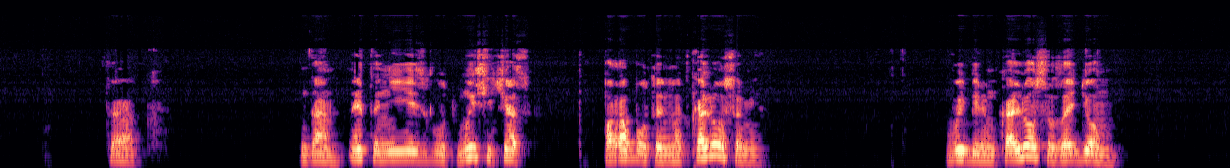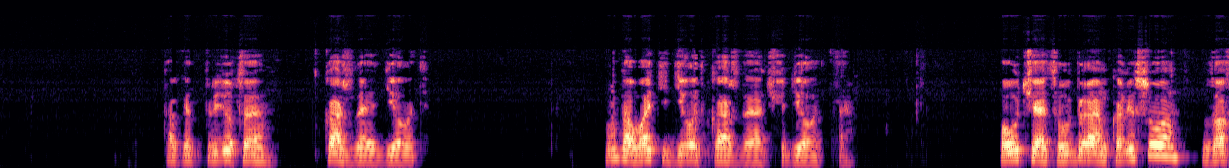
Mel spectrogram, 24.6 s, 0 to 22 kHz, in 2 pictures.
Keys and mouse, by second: 4.0-5.3 middle drag, 6.0 KP_3, 7.2 KP_1, 9.2 click, 11.2 click, 13.9-15.8 middle drag, 18.6 KP_3, 19.5 KP_1, 21.0-21.6 shift+middle drag, 24.2-24.5 drag.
